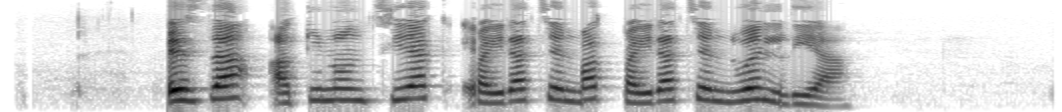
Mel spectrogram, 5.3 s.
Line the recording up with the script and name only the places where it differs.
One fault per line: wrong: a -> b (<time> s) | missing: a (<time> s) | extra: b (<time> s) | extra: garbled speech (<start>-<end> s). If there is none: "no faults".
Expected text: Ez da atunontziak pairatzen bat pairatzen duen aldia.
no faults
